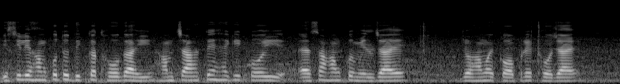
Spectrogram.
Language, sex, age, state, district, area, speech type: Urdu, male, 30-45, Bihar, Madhubani, rural, spontaneous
